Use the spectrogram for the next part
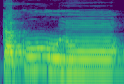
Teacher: کاف کو بھی کھینچیں گے اور نون کو بھی کھینچیں گے، اس لیے کہ یہاں واو ساکن سے پہلے بھی پیش ہے اور یہاں پر واو ساکن سے پہلے بھی پیش ہے، تو دونوں جگہ پر واو مدہ ہے، اس لیے دونوں کو کھینچ کر کے پڑھیں گے۔ · تَكُونُوا، اس طرح سے، اور زیادہ نہیں کھینچنا ہے، صرف 1 الف کے برابر کھینچ کر کے پڑھیں گے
